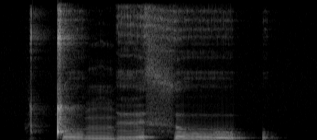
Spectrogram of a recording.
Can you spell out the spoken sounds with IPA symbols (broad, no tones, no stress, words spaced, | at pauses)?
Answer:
tuŋɨ θuʔ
